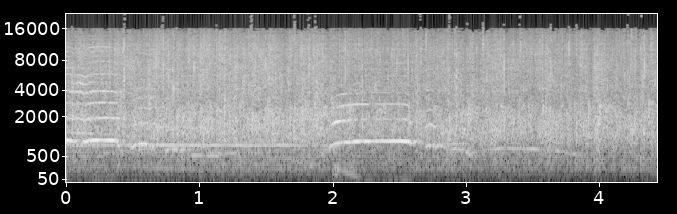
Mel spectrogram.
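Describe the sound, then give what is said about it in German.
An audience applauds steadily for several seconds for the Steirermusi, who closed by playing the Styrian state anthem: a dense, even clatter of clapping with a few whoops and cheers rising over it before easing slightly toward the end. “Jawohl, ein Applaus für die Steirermusi.”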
